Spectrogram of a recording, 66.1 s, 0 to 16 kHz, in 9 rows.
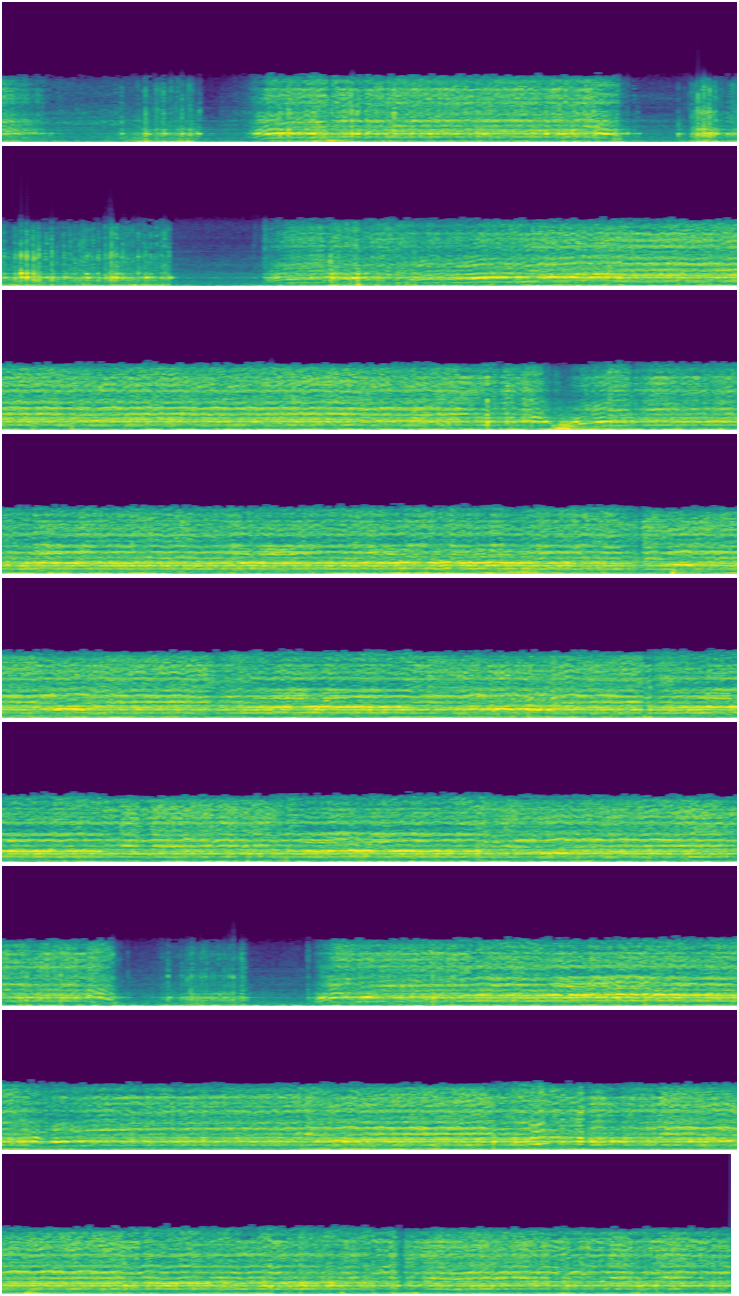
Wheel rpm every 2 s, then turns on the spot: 40, 110, 150, 30, 20, 100, 150, 160, 160, 140, 140, 160, 160, 160, 160, 160, 160, 160, 160, 160, 160, 170, 90, 60, 160, 160, 150, 170, 170, 170, 170, 170, 170.
0-2 6-8 44-46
